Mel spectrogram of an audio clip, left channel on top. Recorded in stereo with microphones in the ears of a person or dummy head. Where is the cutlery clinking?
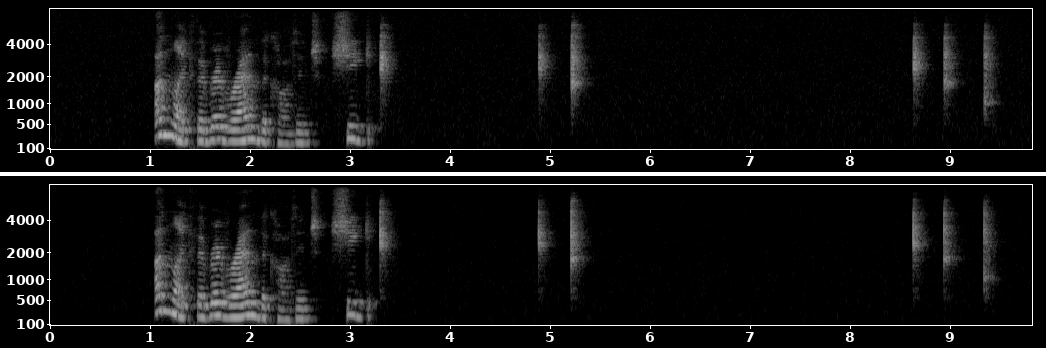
60° right (ahead or behind), 1.6 m.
